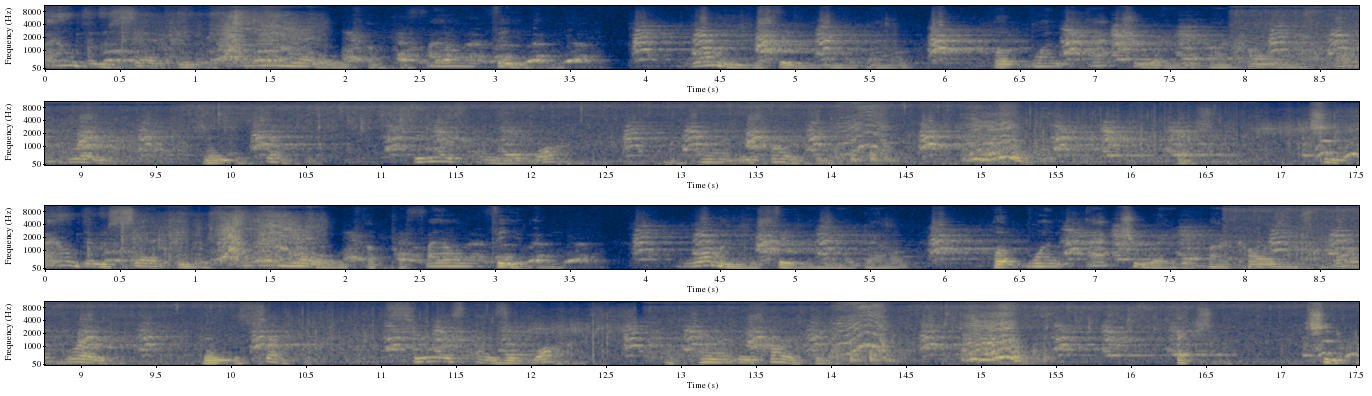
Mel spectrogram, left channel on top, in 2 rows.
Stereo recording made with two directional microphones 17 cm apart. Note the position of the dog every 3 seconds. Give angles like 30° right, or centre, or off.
30° left, 30° left, 20° left, centre, 10° left, 30° left.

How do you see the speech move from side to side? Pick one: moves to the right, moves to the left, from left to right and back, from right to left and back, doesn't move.
doesn't move.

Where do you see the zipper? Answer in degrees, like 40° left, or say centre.
40° right.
